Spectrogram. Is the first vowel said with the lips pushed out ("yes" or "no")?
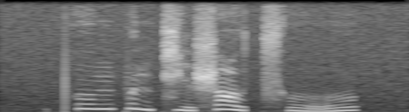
no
